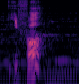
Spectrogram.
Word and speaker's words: Aoife: My name's Aoife. I hope we learn a lot from each other. That's how you pronounce that? Aoife?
